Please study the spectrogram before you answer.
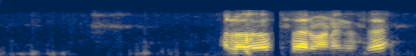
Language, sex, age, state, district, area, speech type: Tamil, male, 30-45, Tamil Nadu, Dharmapuri, rural, conversation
